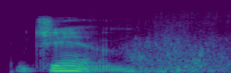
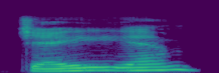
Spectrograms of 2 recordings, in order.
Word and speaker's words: Gem: Gem. We're talking about GEM, Gemini Tay, not JEM.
